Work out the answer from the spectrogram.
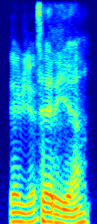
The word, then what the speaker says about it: Terje: Terje.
